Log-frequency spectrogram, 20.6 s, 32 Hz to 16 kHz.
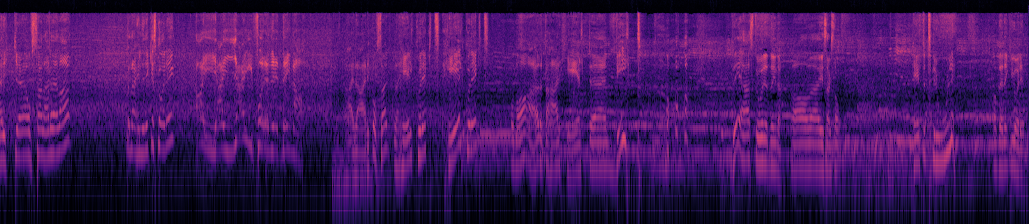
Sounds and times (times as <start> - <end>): Speech: 0.0 - 1.4, 2.5 - 6.1, 6.9 - 20.5.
